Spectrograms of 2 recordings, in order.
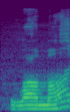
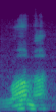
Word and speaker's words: Lama: So first syllables, la, la, la. Second syllable, ma, ma, ma.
